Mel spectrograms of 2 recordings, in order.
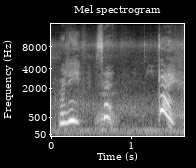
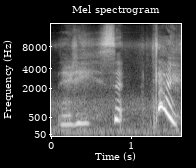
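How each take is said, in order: First: Said in the usual way. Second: Excited start call. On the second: Real, not acted. Starting a game, go shouted.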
